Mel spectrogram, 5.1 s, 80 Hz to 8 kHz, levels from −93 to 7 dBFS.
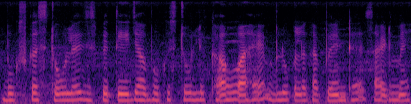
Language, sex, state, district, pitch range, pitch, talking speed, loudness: Hindi, female, Uttar Pradesh, Gorakhpur, 180-200 Hz, 190 Hz, 210 wpm, -35 LUFS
